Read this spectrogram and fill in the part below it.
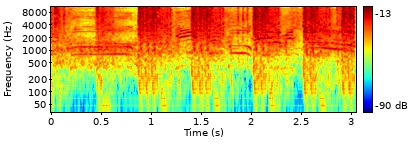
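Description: Sustained gunfire in the Call of Duty 2 video game, with rapid continuous bursts of rifle and machine-gun shots in a dense, unbroken clatter, with someone talking briefly over it.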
